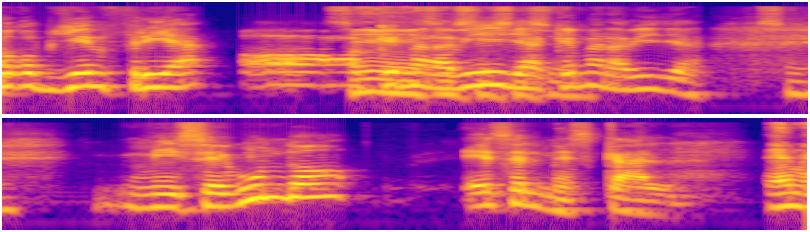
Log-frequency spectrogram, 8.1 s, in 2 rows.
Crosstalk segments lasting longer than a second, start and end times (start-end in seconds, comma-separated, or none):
1.6-2.9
